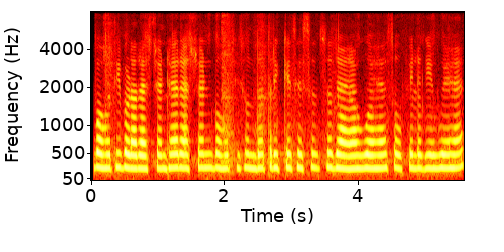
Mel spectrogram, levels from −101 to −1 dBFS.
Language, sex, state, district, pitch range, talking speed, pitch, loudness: Hindi, female, Punjab, Pathankot, 235-245 Hz, 205 wpm, 240 Hz, -16 LUFS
